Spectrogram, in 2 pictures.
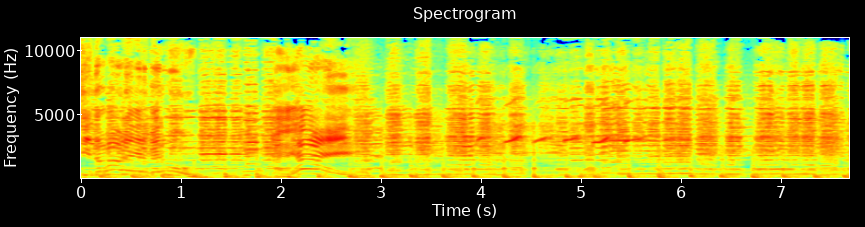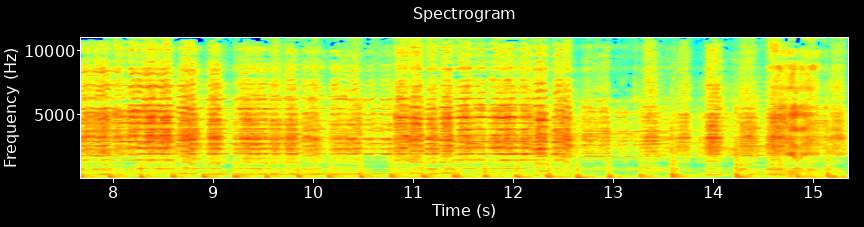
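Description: A live saxophone-led Peruvian orquesta típica plays a brisk festive tune with a steady drum beat, with sustained sax lines and some gliding notes in the first few seconds.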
